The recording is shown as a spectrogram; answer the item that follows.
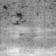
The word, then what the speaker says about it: Humble: They pronounced it Humble, actually.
